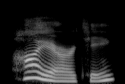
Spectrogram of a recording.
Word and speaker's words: hierarchy: Look at the word hierarchy, pronounced with a weak H. So you hear it, but you hear it slightly.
